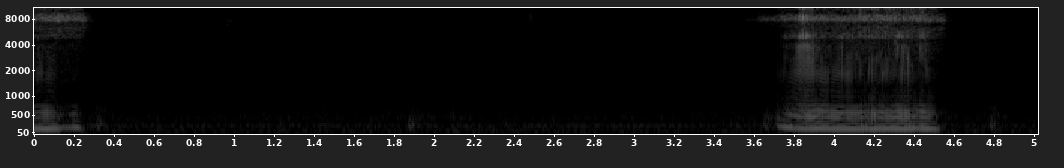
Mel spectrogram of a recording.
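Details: Six-month-old toy poodle Oru-kun asleep: the tail of one snore opens, then after about three seconds of quiet comes a long, loud, humming snore with a slight downward slide.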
